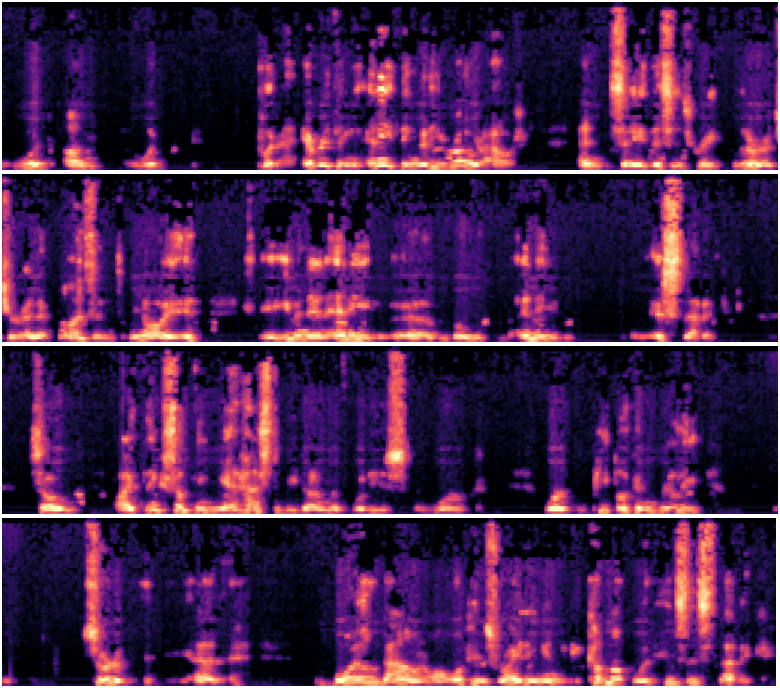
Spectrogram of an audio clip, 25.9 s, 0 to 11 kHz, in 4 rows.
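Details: Elderly former singer who recently lost a vocal cord, not caused by the polio they had in 1948; voice changed from their singing voice; dysphonia after loss of a vocal cord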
